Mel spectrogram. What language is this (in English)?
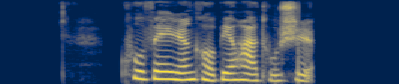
Chinese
